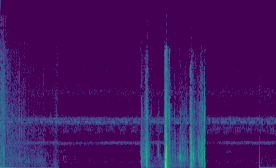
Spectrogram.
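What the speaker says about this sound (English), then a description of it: "No, really stomp." Heavy stomping footsteps meant to scare off snakes come in a quick cluster of four or five thuds, close and distinct, set against near silence.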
